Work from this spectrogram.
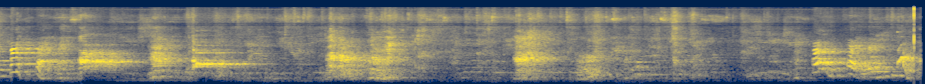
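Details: Two puppy brothers playing tug-of-war with a piece of fabric give short, harsh yips and whimpering growls in bursts every second or two, while a person talks over them.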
